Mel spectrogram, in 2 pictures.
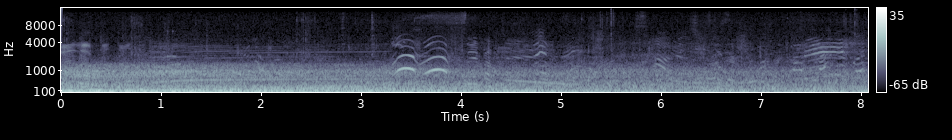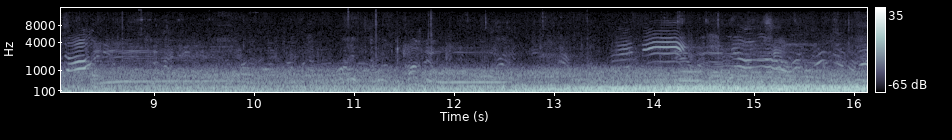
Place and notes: Dorval, QC, Canada - Woohoo !
Plane spotting at YUL airport (Montreal, Canada)
A young girl nearby enjoyed the plane that was about to liftoff :)
Zoom H2N, 4 channel mode. No editing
